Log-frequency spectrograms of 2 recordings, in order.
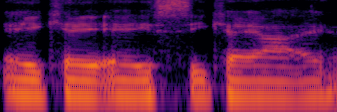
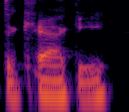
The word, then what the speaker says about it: Akacki: So it's at the Akacki, or as Lintile pronounces it, Akacki.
